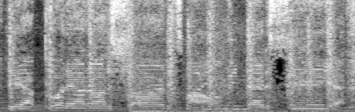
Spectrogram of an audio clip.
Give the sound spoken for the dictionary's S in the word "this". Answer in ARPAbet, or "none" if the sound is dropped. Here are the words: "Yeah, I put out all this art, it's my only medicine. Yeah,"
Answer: SH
